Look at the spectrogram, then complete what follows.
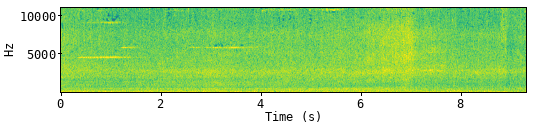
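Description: Steady low mechanical rumble of a running vehicle, with a faint steady hum over it and no sudden events.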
